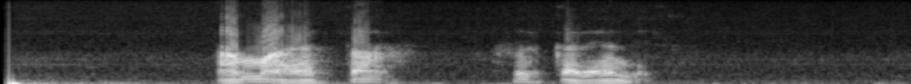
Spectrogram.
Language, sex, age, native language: Icelandic, male, 60-69, Icelandic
